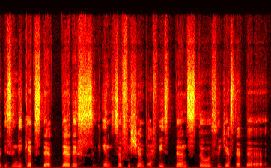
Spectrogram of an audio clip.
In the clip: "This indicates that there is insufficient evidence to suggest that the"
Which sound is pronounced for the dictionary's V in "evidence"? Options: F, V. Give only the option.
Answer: F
